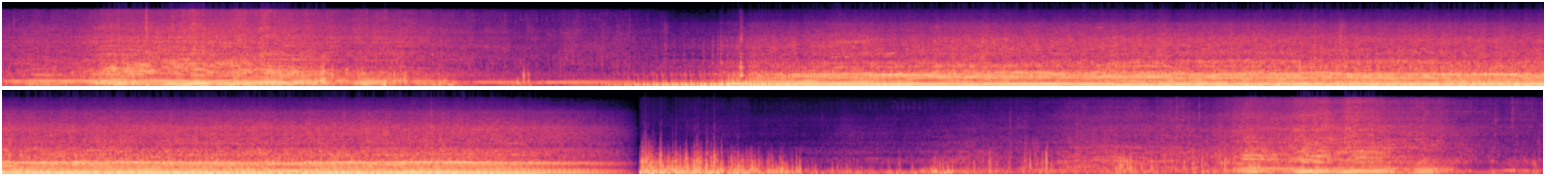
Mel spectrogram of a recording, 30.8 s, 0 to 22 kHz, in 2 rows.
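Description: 2021 Polaris RZR Pro XP's turbocharged 925 cc twin-cylinder engine under throttle in low range on sand. Its pitch rises and falls early on, climbs about six seconds in, and then holds one steady high note for around fourteen seconds. It drops off abruptly and comes back up near the end.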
